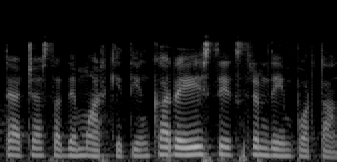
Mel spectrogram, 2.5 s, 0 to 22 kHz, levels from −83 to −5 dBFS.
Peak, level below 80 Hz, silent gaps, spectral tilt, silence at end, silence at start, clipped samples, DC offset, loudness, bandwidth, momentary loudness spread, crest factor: -22 dBFS; -60 dBFS; none; -4.5 dB/octave; 0 s; 0.05 s; under 0.1%; under 0.1%; -38 LUFS; 9.2 kHz; 10 LU; 16 dB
